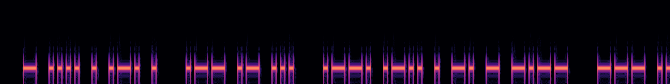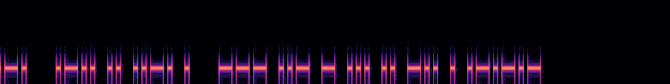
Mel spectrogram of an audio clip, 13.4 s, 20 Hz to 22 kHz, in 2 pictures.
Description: Morse code, heard as a keyed tone, about 28 wpm, 700 Hz. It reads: THERE WAS PLENTY OF LIFE OUTSIDE.
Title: Sentences from Top 1300 Words 28wpm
